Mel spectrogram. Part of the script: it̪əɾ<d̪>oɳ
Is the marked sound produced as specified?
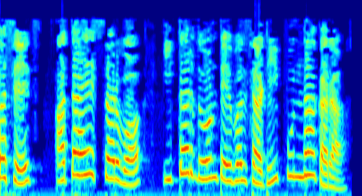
yes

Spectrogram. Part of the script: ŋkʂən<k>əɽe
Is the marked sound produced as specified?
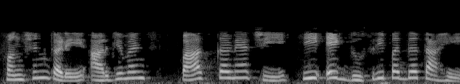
yes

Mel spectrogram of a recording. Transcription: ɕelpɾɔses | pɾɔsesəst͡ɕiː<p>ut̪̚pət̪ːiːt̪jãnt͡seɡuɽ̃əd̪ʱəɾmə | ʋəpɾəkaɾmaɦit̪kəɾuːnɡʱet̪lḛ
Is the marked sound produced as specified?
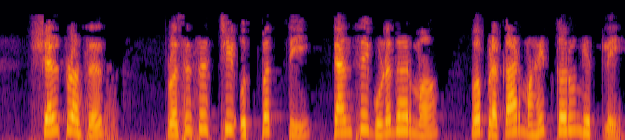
no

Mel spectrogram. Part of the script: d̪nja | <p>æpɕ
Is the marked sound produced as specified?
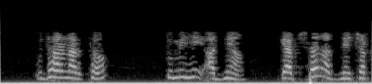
no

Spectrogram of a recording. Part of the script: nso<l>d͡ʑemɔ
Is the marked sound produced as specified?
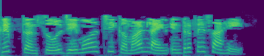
yes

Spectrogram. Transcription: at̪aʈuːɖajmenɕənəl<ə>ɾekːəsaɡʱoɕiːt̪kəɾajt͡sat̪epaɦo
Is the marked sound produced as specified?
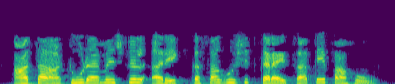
yes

